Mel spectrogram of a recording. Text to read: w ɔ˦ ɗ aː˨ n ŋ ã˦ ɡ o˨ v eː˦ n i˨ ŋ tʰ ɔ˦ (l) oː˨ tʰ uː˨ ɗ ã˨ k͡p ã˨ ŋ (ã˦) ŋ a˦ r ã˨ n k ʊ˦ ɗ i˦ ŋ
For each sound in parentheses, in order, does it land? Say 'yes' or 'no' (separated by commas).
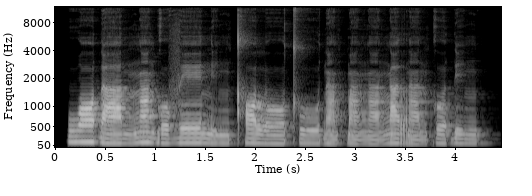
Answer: yes, no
